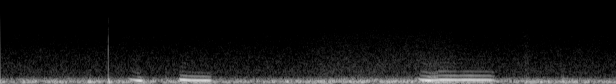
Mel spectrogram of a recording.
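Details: Red cat named Pinky snoring very loudly while asleep; two low, droning, buzzy snores with faint overtones, about two and a half seconds apart, over a steady low rumble.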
